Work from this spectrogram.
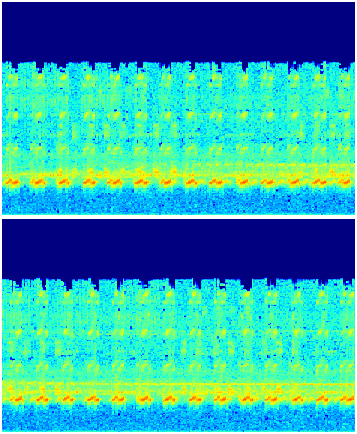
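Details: High, regular chirping of grass insects on an autumn night in Changnyeong, South Gyeongsang, pulsing close to three beats a second over a faint shimmering chorus and steady low hum.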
